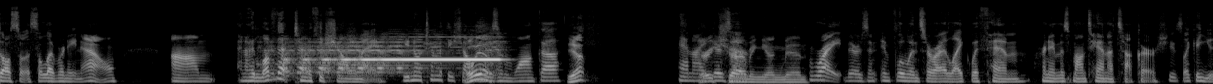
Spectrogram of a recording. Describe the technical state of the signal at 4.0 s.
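A feedback howl, from 2.56 to 5.32 s: a microphone-to-loudspeaker loop gains level each trip, building a tone near 1 kHz, with the loop repeating every fifth of a second, about 14 dB above the speech.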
